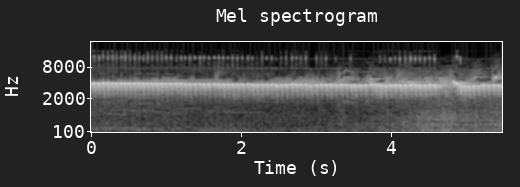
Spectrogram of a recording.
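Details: A female bar-winged prinia calling to a male gives a long, high, buzzy trill running almost unbroken, with one short pause near the end.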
